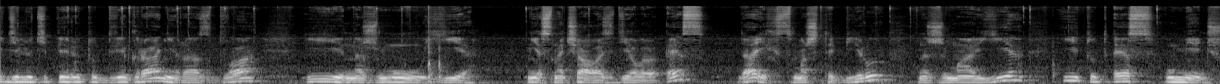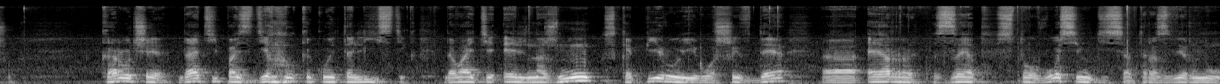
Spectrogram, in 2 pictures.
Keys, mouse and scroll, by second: 0.7 ctrl+Tab, 1.2-7.2 drag, 2.8 KP_1, 6.3 s, 8.8 KP_1, 9.5 e, 10.7 s, 17.5 l, 18.3 KP_1, 19.4 shift+d, 21.2 r.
